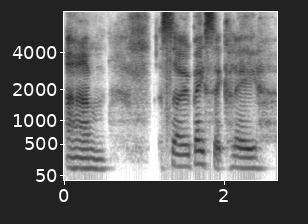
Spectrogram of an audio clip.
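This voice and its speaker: A woman talks at a very deep, low pitch, with ordinary pitch variation. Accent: English. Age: 60s. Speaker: vlogger. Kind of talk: casual chat. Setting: live stream. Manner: hesitant, many fillers.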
